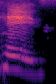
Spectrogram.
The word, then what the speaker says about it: Delhaize: Give me the best pronunciation. Delhaize.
